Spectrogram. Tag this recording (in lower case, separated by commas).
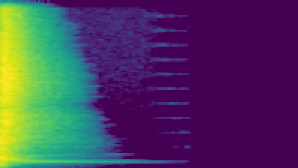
percussion, drum, snare drum, music, musical instrument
